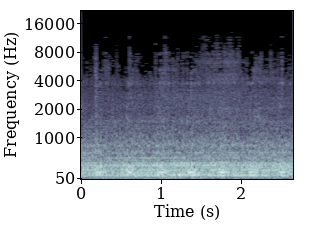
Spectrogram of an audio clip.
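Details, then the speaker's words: 2005 Ford Explorer driving, heard inside cabin, barely noticeable outside: low rhythmic boom about twice a second under road noise; worn front wheel bearing, later replaced. "You hear that boom, boom, boom, boom, boom, boom, boom?"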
